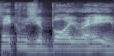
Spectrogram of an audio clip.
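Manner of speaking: slow, sarcastic mocking voice. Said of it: "That's a sarky comment".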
